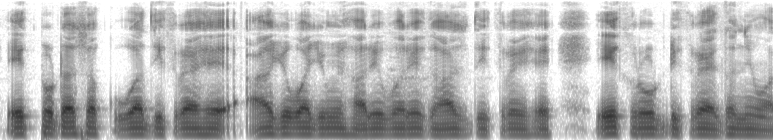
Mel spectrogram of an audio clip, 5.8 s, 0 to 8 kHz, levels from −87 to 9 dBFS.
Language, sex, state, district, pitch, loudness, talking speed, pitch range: Hindi, male, Maharashtra, Aurangabad, 85 Hz, -20 LUFS, 195 wpm, 80-90 Hz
